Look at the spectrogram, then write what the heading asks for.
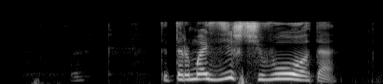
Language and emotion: Russian, angry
